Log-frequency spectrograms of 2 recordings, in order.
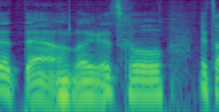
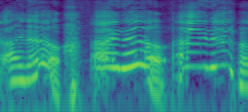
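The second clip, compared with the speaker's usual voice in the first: whimpering "I know" much higher, mocking her; mock whimpering Lisa; slower than usual. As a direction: squeak it out like a teary fake-innocent Lisa. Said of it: "And Lisa's like".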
